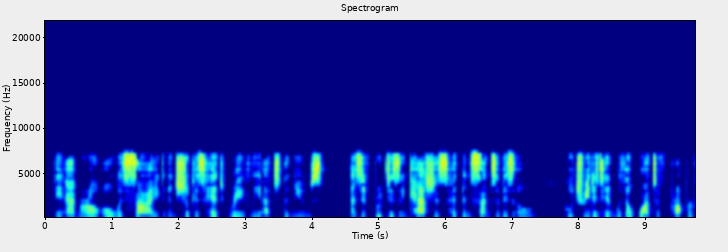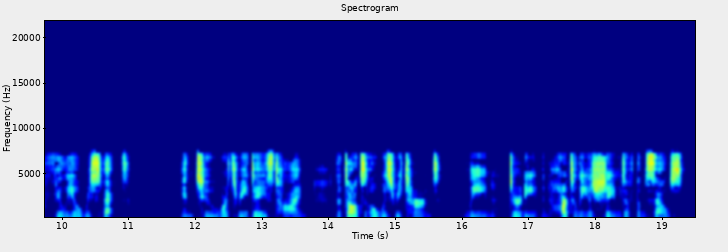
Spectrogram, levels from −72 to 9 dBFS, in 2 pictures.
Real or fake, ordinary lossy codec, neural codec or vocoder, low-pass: real; MP3, 32 kbps; none; 7.2 kHz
